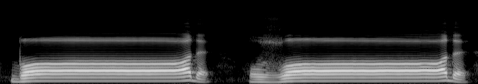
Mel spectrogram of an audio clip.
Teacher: زبان کی کروٹ اور اوپر کے دہاڑوں کی جڑ،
